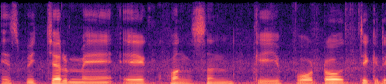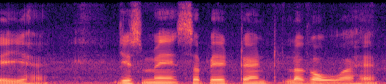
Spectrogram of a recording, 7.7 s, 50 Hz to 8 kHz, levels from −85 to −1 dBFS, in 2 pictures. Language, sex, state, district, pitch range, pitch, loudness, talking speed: Hindi, male, Uttar Pradesh, Shamli, 120-130 Hz, 125 Hz, -19 LUFS, 125 wpm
